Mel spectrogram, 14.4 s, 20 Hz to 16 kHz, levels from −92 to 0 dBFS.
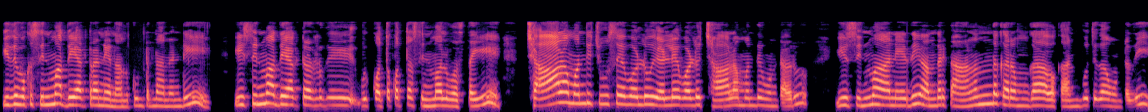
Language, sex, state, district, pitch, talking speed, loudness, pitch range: Telugu, female, Andhra Pradesh, Krishna, 250 Hz, 140 wpm, -15 LUFS, 230-280 Hz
